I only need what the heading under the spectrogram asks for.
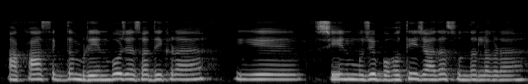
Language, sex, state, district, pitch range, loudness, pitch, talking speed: Hindi, female, Bihar, Muzaffarpur, 220-235 Hz, -28 LUFS, 230 Hz, 195 wpm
